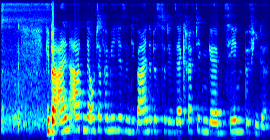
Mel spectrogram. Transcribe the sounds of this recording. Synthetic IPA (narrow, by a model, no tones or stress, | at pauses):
viːbaɪʔalənʔa̰ɐtn̩deːɐʔʊntɐfamiːljəzɪntd̥iːbaɪnəbɪst͡sudeːnzeːɐkʁ̥ɛftɪɡŋ̩ɡɛlbm̩t͡seːnənbəfiːdɐt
